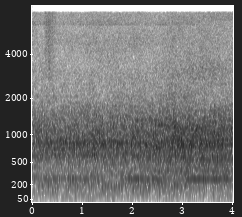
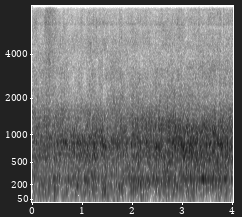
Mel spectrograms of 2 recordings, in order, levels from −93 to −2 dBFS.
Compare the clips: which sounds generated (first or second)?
second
